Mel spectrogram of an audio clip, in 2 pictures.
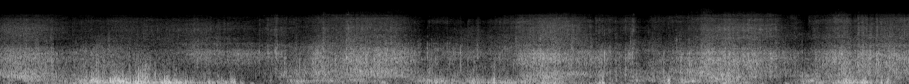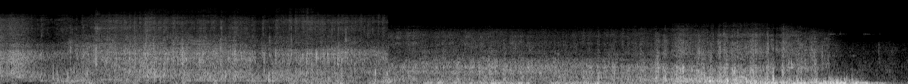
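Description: Skis scraping and hissing over packed, groomed snow as they carve turns, the noise swelling and easing about every second or so, with wind rushing over the microphone. About two-thirds of the way through the sound turns duller.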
